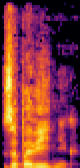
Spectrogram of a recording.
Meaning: nature reserve
- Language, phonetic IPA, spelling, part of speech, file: Russian, [zəpɐˈvʲedʲnʲɪk], заповедник, noun, Ru-заповедник.ogg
